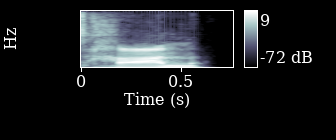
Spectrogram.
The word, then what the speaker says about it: Han: And the way I've heard it always pronounced is Han. And so, you could pronounce it multiple ways depending on when it's Mandarin or such, but just to disambiguate from Hun, like Attila the Hun. – Oh, thank you. Yeah. Right. – So the H-U-N.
